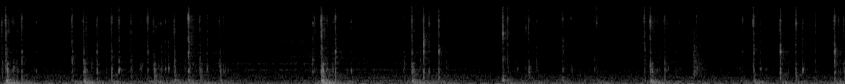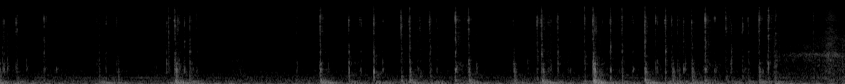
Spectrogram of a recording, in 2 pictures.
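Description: Computer keyboard typing: irregular runs of fairly quiet keystrokes with short pauses, a few strokes louder than the rest.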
